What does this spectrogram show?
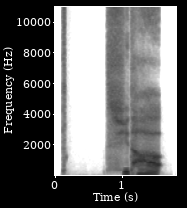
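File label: "qi2 ta1", Mandarin Chinese; HSK3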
